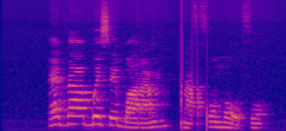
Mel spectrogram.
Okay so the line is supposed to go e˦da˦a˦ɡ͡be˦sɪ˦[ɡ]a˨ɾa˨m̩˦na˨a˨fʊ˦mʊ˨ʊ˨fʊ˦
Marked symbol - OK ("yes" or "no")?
no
